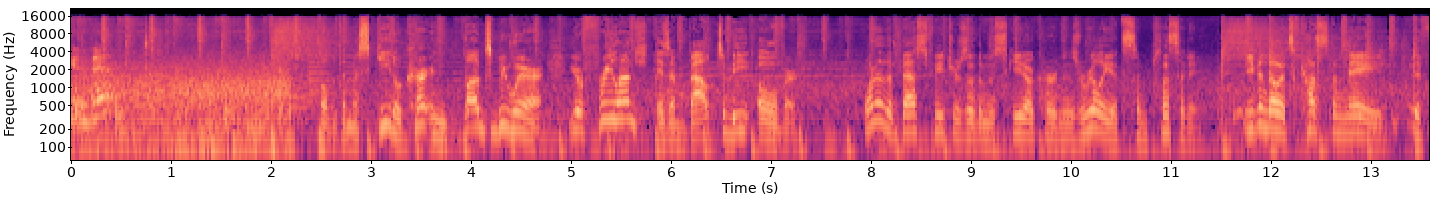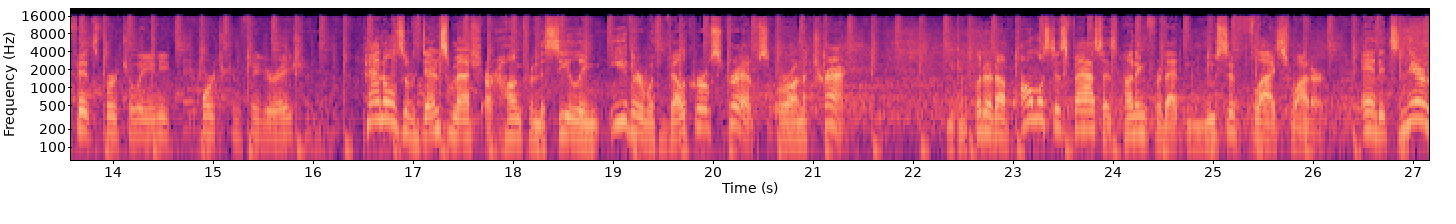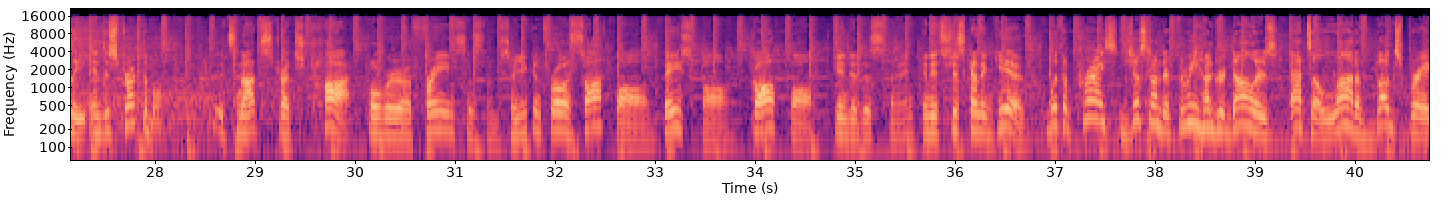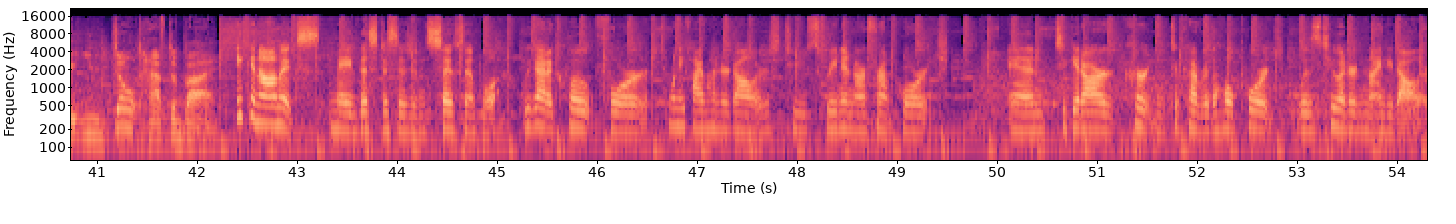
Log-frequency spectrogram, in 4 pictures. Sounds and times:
Music: 0:00.0 - 0:54.3
Speech: 0:08.0 - 0:21.4, 0:22.4 - 0:49.4, 0:50.1 - 0:54.3.

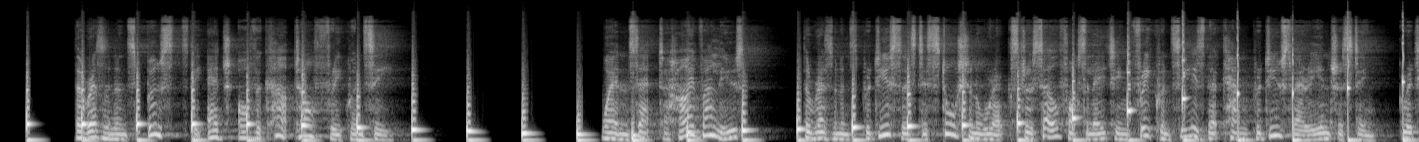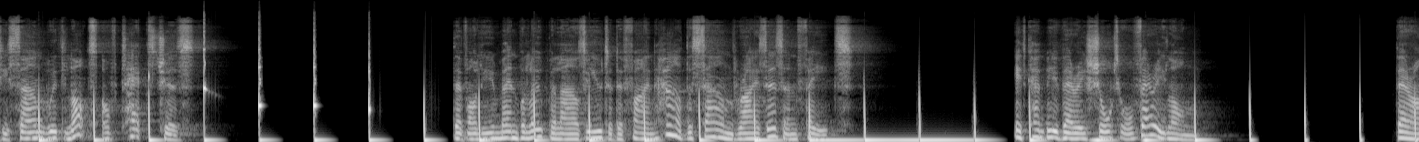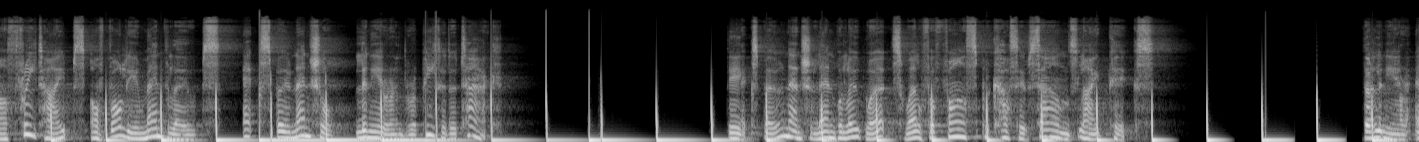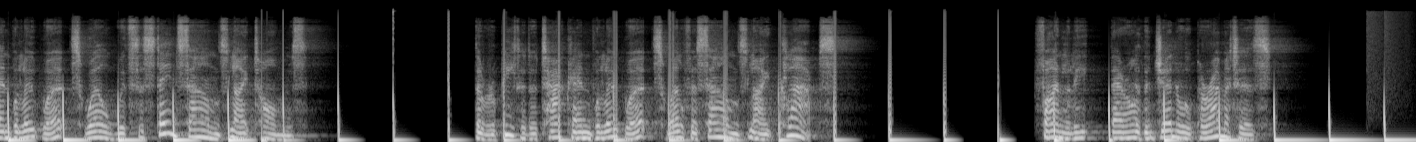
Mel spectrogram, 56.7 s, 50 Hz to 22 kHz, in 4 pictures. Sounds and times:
Drum machine: 0:00.3 - 0:12.0, 0:16.2 - 0:18.6, 0:29.4 - 0:34.5, 0:39.9 - 0:43.3, 0:44.3 - 0:48.8, 0:50.4 - 0:52.7, 0:55.3 - 0:56.7
Speech: 0:00.8 - 0:04.0, 0:06.0 - 0:16.2, 0:18.7 - 0:22.8, 0:24.4 - 0:26.2, 0:28.2 - 0:33.4, 0:35.7 - 0:40.0, 0:42.0 - 0:45.6, 0:47.4 - 0:51.0, 0:53.0 - 0:55.4.

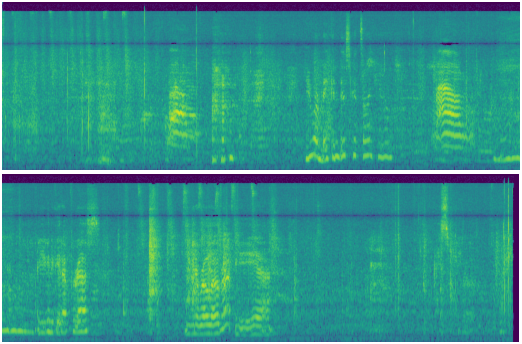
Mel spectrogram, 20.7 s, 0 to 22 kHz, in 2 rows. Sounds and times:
Speech: 0:06.1 - 0:08.5, 0:14.0 - 0:15.8.

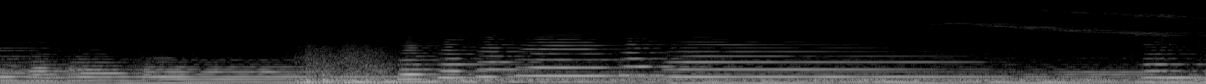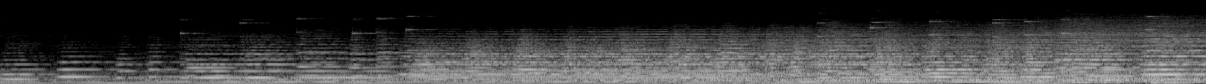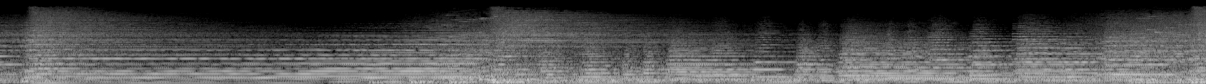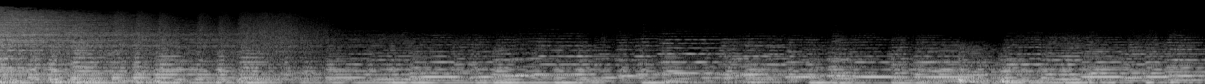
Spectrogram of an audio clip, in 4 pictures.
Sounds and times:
Music: 0:00.0 - 0:48.2.

